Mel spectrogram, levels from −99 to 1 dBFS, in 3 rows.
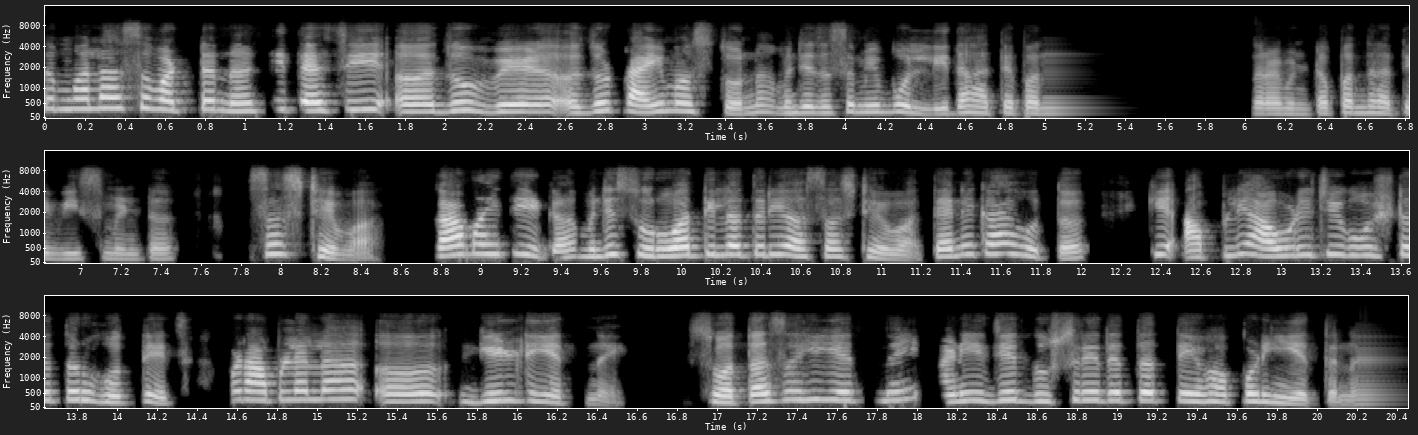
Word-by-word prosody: तर 325 - 0
मला 320 +2 +4
असं 345 0 0
वाटतं 295 -1 +3
ना, 250 0 +2
की 255 +4 -8
त्याची 275 +3 +4
अ, 230 +1 +4
जो 275 +2 +1
वेळ, 225 -1 +4
जो 255 - +4
टाईम 235 +4 +5
असतो 230 -9 -3
ना 210 +4 -7
म्हणजे 185 +1 -1
जसं 190 +4 -3
मी 215 - 0
बोलली 165 -5 -1
10 200 -1 0
ते 180 - -2
पंधरा 170 0 -10
मिनिट, 165 0 -9
15 190 -2 -2
ते 175 - -7
20 165 0 -11
मिनिट 160 -1 -11
असंच 245 - -7
ठेवा, - - -2 0.3
का 270 +3 +10
माहितीये 315 -3 0
का? 200 +1 +1
म्हणजे 230 +6 0
सुरुवातीला 280 +1 +4
तरी 295 0 -3
असंच 235 -1 -4
ठेवा. 160 -8 -3
त्याने 240 +6 0
काय 320 0 +3
होतं, 205 -9 -2 0.3
की 300 -1 -1
आपली 215 +8 0
आवडीची 275 +3 +2
गोष्ट 275 0 -5
तर 285 0 +3
होतेच, 205 -3 -2 0.2
पण 290 0 0
आपल्याला 290 +2 +2
अ, - - -4 0.5
गिल्ट 255 +1 0
येत 220 -5 -1
नाही. 140 -4 -13 0.4
स्वतःचही 245 +8 +2
येत 275 -1 +1
नाही 275 +4 -5 0.2
आणि 255 +4 -1
जे 280 +1 0
दुसरे 245 +3 -3
देतात 270 0 +2
तेव्हा 240 -2 +1
पण 245 -1 +2
येत 165 -9 -3
नाही. 150 +2 -13
245 Hz, 180 wpm, -21 LUFS, 195-285 Hz, 0.5 s, का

